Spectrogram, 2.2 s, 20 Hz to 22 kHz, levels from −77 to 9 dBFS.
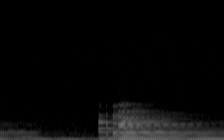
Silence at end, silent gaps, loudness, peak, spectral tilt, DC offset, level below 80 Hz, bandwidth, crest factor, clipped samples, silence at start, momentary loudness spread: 0 s; none; -44 LUFS; -28 dBFS; -4.5 dB/octave; under 0.1%; -72 dBFS; over 20 kHz; 18 dB; under 0.1%; 0 s; 16 LU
